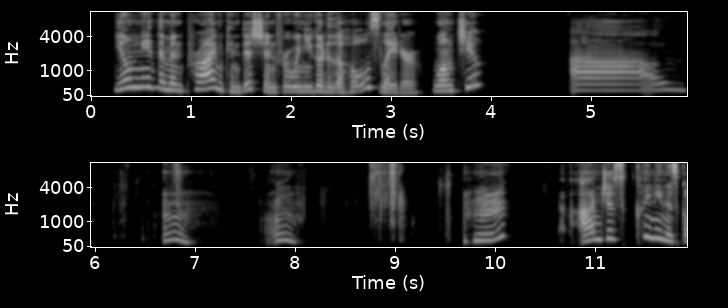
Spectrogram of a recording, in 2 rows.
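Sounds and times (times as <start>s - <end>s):
speech: 0.2s - 4.0s, 4.8s - 6.0s, 6.7s - 7.1s, 7.7s - 8.1s, 9.7s - 11.9s
crunchy munching while eating lunch: 6.1s - 9.7s
wet slurps while eating lunch: 8.1s - 9.7s.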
